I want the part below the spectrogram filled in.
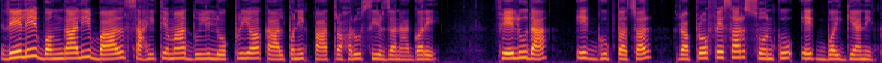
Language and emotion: Nepali, neutral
